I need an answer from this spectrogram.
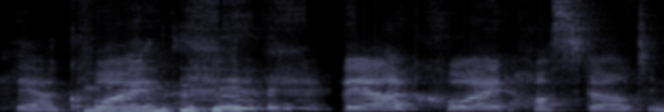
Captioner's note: both laugh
